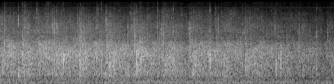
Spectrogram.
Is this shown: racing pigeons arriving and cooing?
no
